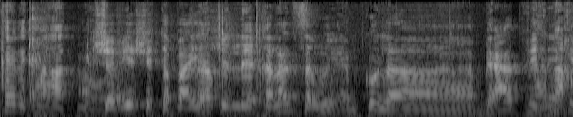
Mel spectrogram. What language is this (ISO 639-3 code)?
heb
